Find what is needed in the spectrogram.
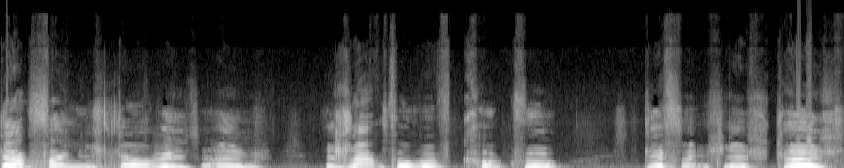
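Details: Dysarthric speech from an adult man with cerebral palsy.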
